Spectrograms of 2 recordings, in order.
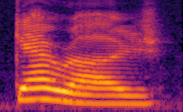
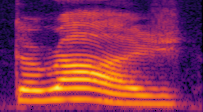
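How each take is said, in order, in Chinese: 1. 这是英式口音。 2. 这是美式口音。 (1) "在英式英语当中呢，一般来说读作garage" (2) "美式当中呢，会读成garage"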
